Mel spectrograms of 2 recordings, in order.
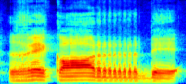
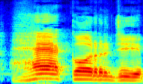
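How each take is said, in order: First: The stress is on the second syllable. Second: The stress is on the first syllable. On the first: The speaker calls it right. "Assim é que se deve pronunciar" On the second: The speaker calls it wrong. "se houvesse o acento agudo, a pronúncia seria recorde"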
